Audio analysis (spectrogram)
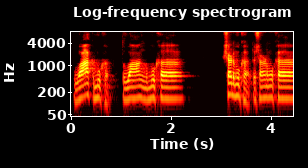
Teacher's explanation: इसे भी अनुनासिक हो जाएगा, यानी वर्ग का पंचम हो जाएगा, अपने वर्ग का 5वां हो जाएगा। जैसे वाक मुख तो वांग मुख, षडमुख तो षणमुख, ऐसे हो जाएगा।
